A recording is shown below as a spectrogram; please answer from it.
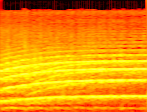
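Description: Siren-like electronic tone in the soundtrack music, starting abruptly, gliding up in pitch and then holding as a steady wail.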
